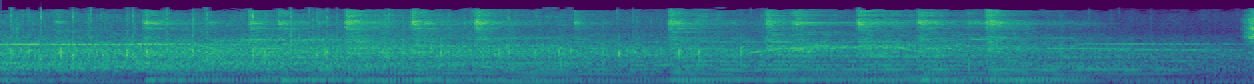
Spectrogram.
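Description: Sustained keyboard chords playing a slow song intro, with audience noise and scattered claps over them; the music gradually gets quieter toward the end.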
